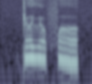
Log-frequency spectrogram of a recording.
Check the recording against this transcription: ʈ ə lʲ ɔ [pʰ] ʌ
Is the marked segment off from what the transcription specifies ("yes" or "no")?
yes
